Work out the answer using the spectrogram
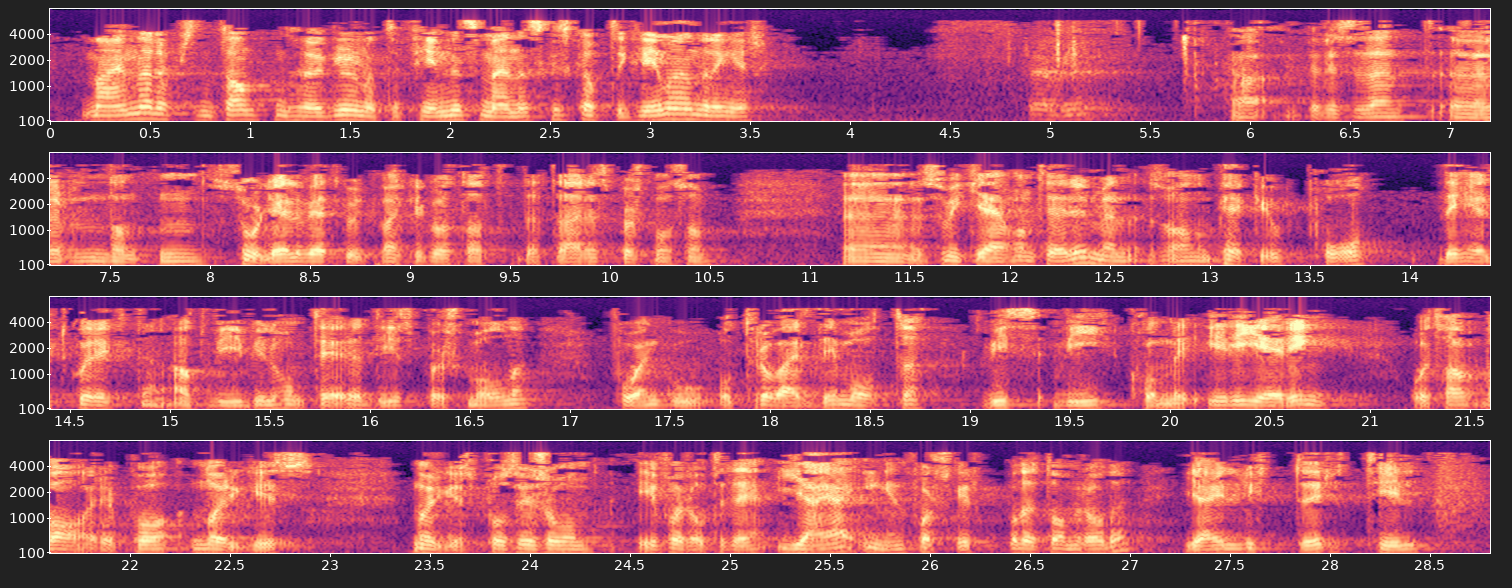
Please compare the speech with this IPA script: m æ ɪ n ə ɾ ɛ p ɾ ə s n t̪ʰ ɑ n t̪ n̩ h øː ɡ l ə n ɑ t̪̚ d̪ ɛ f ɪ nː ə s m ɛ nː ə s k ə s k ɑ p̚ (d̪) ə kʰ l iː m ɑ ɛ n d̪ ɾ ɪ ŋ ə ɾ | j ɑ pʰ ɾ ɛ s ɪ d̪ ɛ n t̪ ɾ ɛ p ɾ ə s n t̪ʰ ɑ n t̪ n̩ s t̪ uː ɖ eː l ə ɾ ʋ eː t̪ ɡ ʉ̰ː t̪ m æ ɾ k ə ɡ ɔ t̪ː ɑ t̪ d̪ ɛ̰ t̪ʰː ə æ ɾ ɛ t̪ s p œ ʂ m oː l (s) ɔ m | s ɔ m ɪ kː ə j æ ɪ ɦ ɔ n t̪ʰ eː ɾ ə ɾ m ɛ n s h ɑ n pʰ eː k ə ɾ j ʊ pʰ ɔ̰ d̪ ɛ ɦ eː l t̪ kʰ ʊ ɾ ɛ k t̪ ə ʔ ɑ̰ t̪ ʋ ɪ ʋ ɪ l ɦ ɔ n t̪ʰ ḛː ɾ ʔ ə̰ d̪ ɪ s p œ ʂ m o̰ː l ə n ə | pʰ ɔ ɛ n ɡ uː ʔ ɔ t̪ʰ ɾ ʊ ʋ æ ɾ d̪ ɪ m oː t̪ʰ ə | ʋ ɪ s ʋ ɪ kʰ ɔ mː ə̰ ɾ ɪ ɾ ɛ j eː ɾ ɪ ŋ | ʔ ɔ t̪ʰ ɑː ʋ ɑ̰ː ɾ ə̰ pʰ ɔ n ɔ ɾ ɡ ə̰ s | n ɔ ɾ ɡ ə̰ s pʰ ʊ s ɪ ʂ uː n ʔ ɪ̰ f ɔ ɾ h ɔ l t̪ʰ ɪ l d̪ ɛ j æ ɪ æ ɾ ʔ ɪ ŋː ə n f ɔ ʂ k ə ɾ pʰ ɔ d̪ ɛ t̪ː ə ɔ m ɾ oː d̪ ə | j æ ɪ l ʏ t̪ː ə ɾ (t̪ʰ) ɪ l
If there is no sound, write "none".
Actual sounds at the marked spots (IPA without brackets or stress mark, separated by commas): t̪, s, t̪ʰ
